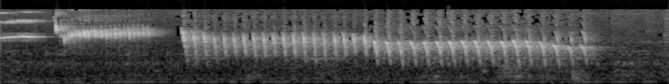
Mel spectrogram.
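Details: Pet canary singing outside its cage: a bright high whistled note, then a fast buzzy trill of rapidly repeated notes lasting about two seconds and gradually falling in pitch, in a small indoor room.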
